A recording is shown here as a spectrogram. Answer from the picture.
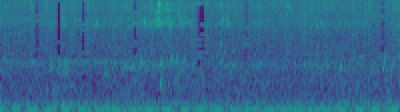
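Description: A boat motor running with a low, steady hum.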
